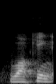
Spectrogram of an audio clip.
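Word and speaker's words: walking: I started वॉकिंग towards my house, I started मैंने शुरू किया, वॉकिंग चलना, एल साइलेंट है, वॉकिंग ऐसे पढ़ेंगे, टूवर्ड्स की ओर, माई हाउस मेरे घर की ओर मैंने चलना शुरू किया।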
